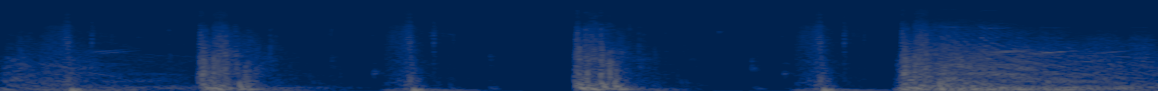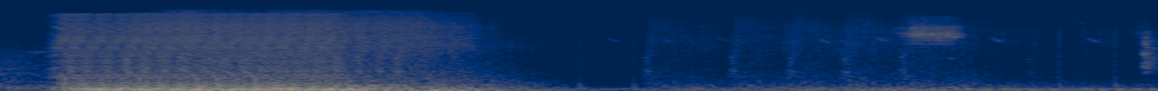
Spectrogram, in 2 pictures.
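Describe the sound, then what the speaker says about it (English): Gunfire in the video game Escape From the Ship comes in sharp, separated bursts, followed by a longer, louder blast and then a quieter, rougher stretch. "Where is the shooting coming from?"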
